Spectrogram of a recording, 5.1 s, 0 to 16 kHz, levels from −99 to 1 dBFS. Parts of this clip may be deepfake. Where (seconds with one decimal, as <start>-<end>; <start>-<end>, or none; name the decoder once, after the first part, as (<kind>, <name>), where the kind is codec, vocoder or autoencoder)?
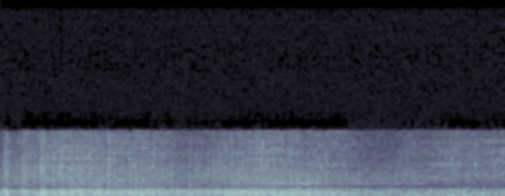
none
